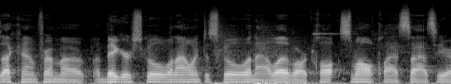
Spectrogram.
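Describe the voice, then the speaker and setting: Over noticeable background noise, a man with an American accent talks at a fairly quick pace, his fairly low pitch delivered in a monotone, flat intonation. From Kentucky, Mason County. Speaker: teacher. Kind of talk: casual interview.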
